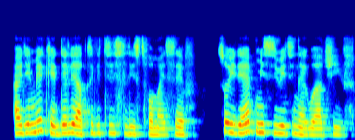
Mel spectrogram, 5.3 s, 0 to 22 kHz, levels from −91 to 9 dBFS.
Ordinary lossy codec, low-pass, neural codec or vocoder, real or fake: none; 7.2 kHz; codec, 16 kHz, 6 kbps, DAC; fake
